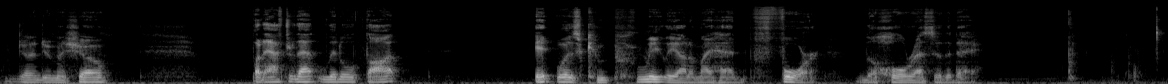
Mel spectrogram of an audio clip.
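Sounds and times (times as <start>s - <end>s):
speech: 0.2s - 1.2s, 2.5s - 4.0s, 5.4s - 9.8s
person sipping a warm drink: 10.6s - 11.6s.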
